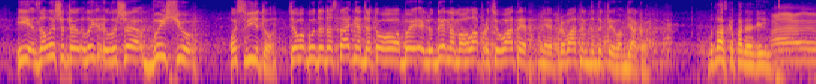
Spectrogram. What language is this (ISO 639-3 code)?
ukr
